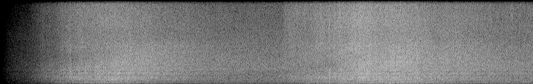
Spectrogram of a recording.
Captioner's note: ocean Relaxing Sounds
